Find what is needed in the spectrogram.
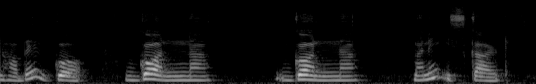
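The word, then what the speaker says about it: gonna: এর পরে যদি ও থাকে তাহলে হবে গ উচ্চারণ হবে গন্না গন্না মানে স্কার্ট জি এর পরে উ আছে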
